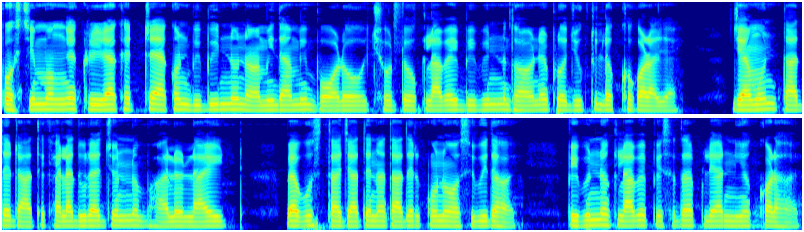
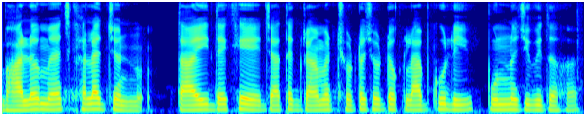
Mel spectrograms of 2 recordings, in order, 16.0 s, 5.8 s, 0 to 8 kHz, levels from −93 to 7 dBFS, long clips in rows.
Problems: none marked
